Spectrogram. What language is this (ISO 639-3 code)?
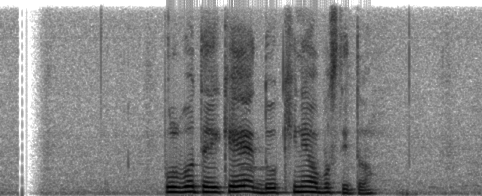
ben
